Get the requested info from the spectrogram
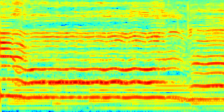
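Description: A woman singing through a microphone with grand piano accompaniment: she holds one long note for about a second and a half, then moves to a new note near the end.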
